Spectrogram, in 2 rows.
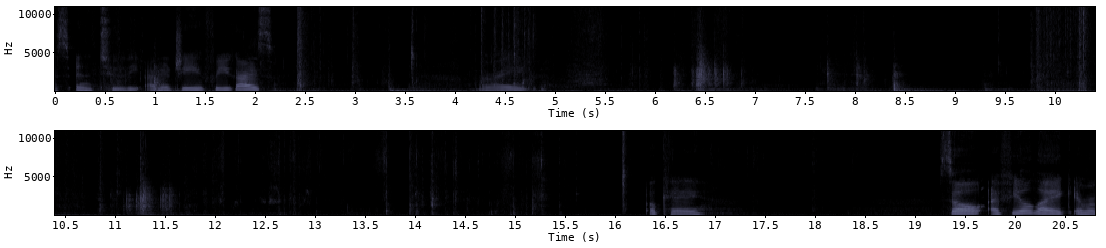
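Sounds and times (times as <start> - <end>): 
speech: 0.0 - 2.4, 4.2 - 5.0, 16.5 - 17.0, 19.4 - 20.7
oracle cards being shuffled and pulled during a reading: 2.2 - 7.0, 9.7 - 15.7.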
